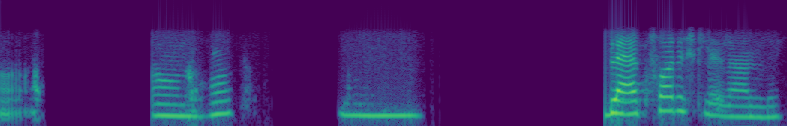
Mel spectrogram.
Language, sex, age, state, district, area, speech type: Telugu, female, 18-30, Telangana, Adilabad, urban, conversation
